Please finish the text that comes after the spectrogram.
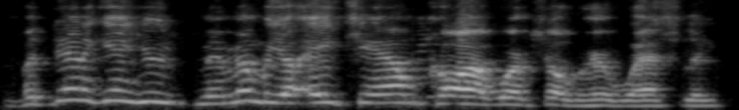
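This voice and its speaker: A middle-aged man hosts a live stream, chatting in a relaxed, folksy way. His pitch sits rather high for a man. He reads viewer questions aloud and answers them casually. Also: a little fast. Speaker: host.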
